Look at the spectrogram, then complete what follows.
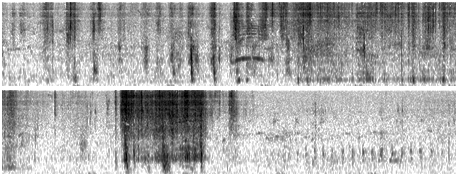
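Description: Large raw lamb carcass being handled and shifted on a wooden cutting board: irregular knocks, wet slaps and rustling, with a louder scuffing stretch about twelve seconds in.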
